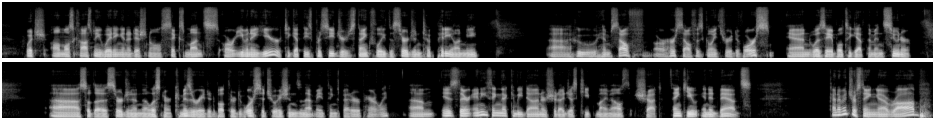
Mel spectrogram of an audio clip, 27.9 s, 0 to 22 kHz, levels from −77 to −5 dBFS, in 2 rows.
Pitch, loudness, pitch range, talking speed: 95 Hz, -20 LUFS, 90-105 Hz, 185 wpm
